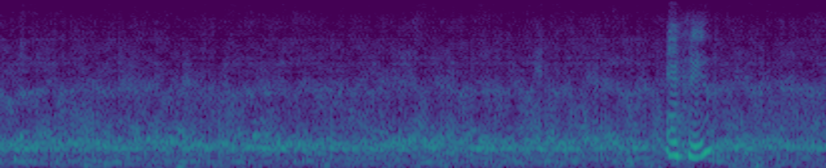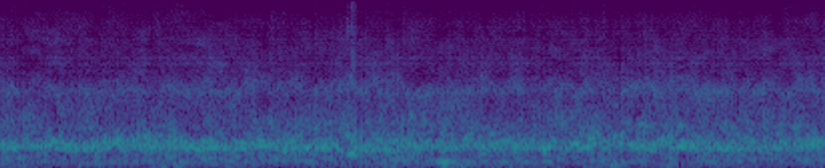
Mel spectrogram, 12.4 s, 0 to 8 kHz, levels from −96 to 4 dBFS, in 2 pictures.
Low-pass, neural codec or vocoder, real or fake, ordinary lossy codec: none; codec, 16 kHz, 2 kbps, FreqCodec, smaller model; fake; none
